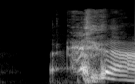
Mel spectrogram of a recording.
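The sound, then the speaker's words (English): A single loud sneeze bursts out of silence and ends in a voiced, drawn-out tail. “Hang on, I gotta sneeze. Hang on. It's coming.”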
